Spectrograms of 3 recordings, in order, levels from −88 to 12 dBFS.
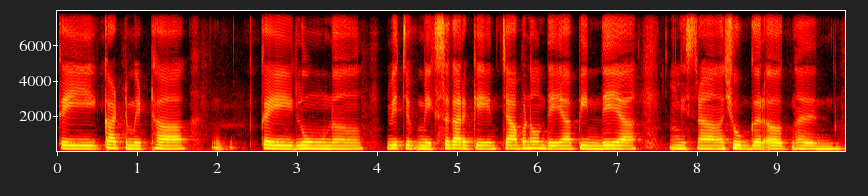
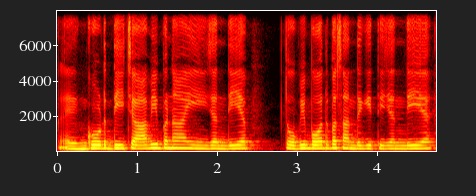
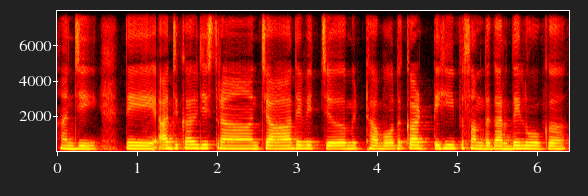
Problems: none marked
